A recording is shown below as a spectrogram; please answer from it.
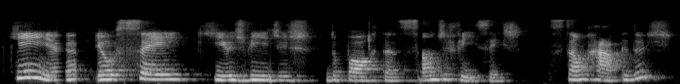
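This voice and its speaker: A woman teacher explains the plan for the class in a friendly, slow and patient way, pausing to make sure the learners follow. Her voice carries a noticeable room echo, as if she is in an open room. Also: fairly high pitch, a bit bright. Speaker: Portuguese teacher.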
